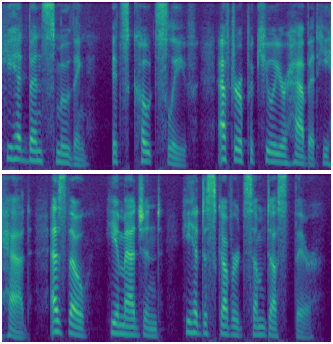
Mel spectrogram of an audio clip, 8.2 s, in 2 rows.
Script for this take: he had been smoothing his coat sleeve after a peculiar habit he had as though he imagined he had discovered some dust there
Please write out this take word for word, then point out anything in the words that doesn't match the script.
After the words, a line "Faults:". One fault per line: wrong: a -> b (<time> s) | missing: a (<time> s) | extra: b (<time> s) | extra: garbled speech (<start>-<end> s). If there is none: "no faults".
he had been smoothing its coat sleeve after a peculiar habit he had as though he imagined he had discovered some dust there
Faults:
wrong: his -> its (1.4 s)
